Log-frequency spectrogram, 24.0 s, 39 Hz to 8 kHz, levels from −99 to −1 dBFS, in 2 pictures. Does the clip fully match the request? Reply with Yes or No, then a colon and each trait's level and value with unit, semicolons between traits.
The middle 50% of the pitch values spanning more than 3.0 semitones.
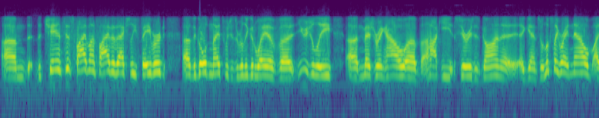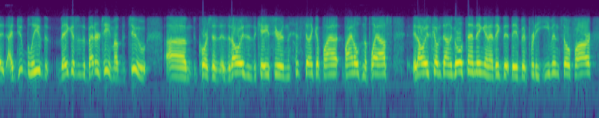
Yes: average, 3.9 semitones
